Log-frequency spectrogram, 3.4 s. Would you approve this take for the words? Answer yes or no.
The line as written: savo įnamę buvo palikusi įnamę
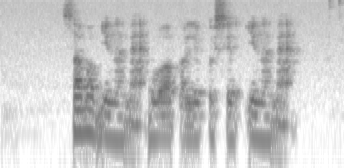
yes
